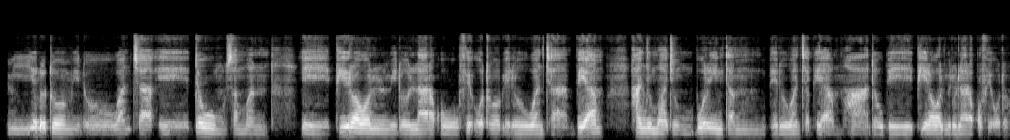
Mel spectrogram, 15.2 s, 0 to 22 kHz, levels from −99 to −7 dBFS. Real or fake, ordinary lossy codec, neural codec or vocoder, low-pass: fake; none; codec, 16 kHz, 8 kbps, FreqCodec, larger model; none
